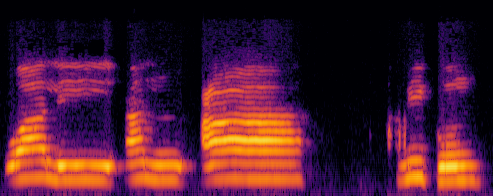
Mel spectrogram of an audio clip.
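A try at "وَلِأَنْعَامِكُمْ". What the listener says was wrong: হ্যাঁ, হামজা আর আইনের পার্থক্য আরেকটু করতে হবে একটু। হ্যাঁ, ওয়ালি আন আ, আ একটু শক্তি দিয়ে, ওয়ালি আন আমি, মানে মানে পুরো বাড়ির সবাই আপনাদের তাকায় থাকবে, এই কি হয়েছে, মানে আইনার হার উচ্চারণ এমনই, হ্যাঁ হ্যাঁ, কি রে এটা কি হইলো, এরকম মানে তাকায় থাকবে, কি রে কি হইলো, বুঝছেন, এরকম।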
